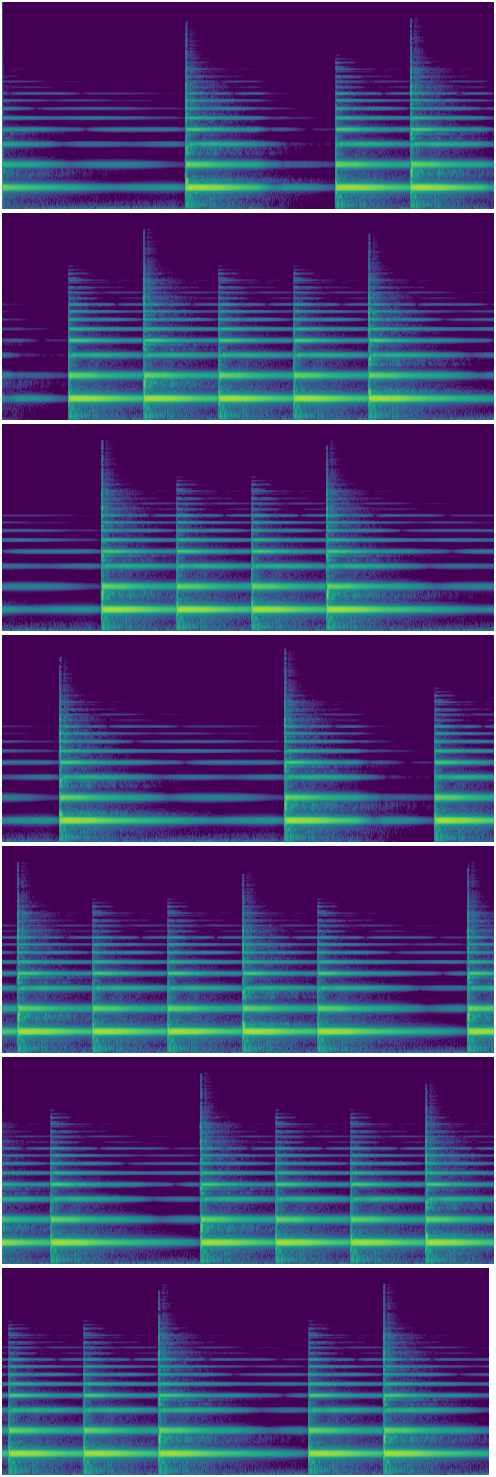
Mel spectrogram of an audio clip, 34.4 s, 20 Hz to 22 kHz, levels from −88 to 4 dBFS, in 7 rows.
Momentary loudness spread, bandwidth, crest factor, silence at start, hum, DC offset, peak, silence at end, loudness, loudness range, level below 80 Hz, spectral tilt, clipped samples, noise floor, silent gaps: 15 LU; 7.2 kHz; 14 dB; 0 s; none; under 0.1%; -2 dBFS; 0 s; -15 LUFS; 4 LU; -54 dBFS; -4 dB/octave; under 0.1%; -46 dBFS; none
